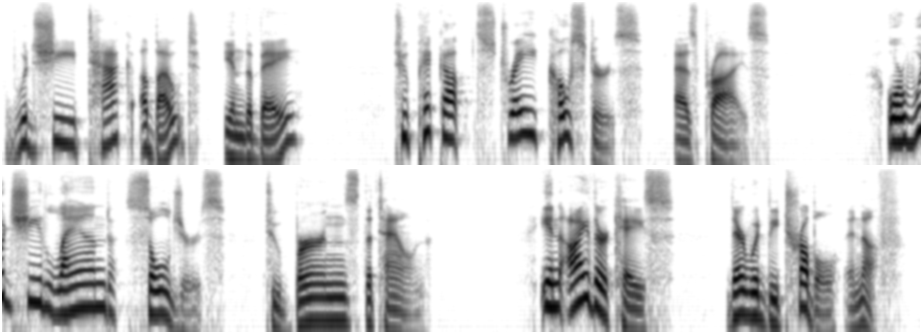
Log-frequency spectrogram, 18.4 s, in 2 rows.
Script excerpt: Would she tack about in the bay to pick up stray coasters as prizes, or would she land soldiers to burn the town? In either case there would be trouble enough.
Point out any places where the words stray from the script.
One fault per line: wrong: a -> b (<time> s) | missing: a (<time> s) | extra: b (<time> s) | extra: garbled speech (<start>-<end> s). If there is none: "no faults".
wrong: prizes -> prize (7.0 s)
wrong: burn -> burns (12.0 s)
